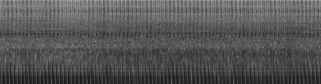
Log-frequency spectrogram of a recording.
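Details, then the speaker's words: TVS Ntorq scooter at idle after one-way clutch work, engine refitted: light even tick on every firing beat persists, so the problem is not only the one-way clutch; connecting rod also suspected. "तो देखिए अभी भी sound का जो problem जो है व solve नहीं हुआ मतलब आपका कनेक्टिंग का भी काम करना होगा तो यह ओनली वनवे का प्रॉब्लम नहीं है य कनेक्टिंग का भी प्रॉब्लम है"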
